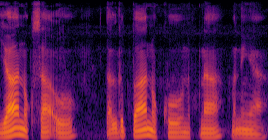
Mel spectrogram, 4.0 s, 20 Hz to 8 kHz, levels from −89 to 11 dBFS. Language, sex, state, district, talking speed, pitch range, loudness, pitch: Garo, male, Meghalaya, South Garo Hills, 90 wpm, 90-110 Hz, -24 LUFS, 95 Hz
